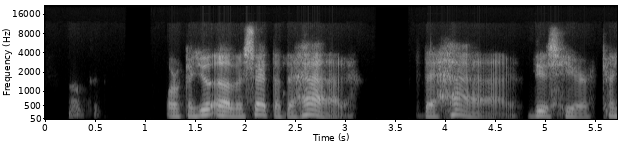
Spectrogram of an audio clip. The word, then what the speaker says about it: det här: As I said here, we take away the T. We omit the T. So we say det här. Det här. Right. So we drag this one here. The R oftentimes is very, very, light.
